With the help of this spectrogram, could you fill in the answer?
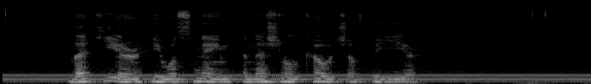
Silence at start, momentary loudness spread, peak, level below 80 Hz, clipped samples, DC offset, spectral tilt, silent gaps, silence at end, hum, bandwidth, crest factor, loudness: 0.05 s; 14 LU; -18 dBFS; -62 dBFS; under 0.1%; under 0.1%; -6.5 dB/octave; none; 0 s; none; 14.5 kHz; 18 dB; -35 LUFS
